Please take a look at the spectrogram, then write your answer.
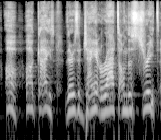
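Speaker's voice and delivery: high, slow, alarmed call about a giant rat. Retold or imitated. [name] warning friends in the car, in a high, slow, alarmed voice. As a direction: shout in surprise, slowly and high. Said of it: "I'm like".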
